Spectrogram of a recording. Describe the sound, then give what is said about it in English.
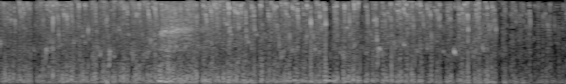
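A continuous gurgling and bubbling of water as someone tries to whistle underwater in a tub, with only a brief thin tone surfacing before it stops abruptly near the end. “Can you whistle underwater?”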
